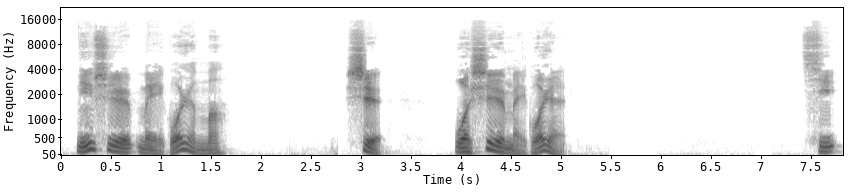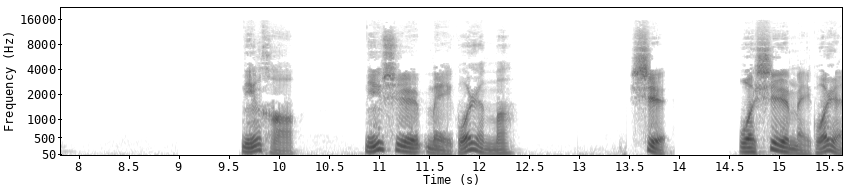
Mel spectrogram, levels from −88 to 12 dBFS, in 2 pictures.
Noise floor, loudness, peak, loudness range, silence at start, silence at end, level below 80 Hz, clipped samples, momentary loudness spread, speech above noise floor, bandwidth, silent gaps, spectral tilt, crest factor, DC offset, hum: -77 dBFS; -26 LUFS; -8 dBFS; 12 LU; 0.15 s; 0 s; -52 dBFS; under 0.1%; 14 LU; 52 dB; 15.5 kHz; 5.48-5.96 s, 6.92-7.11 s, 8.98-9.59 s, 13.95-14.50 s; -5.5 dB/octave; 20 dB; under 0.1%; none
